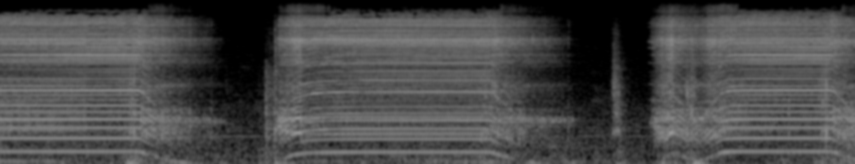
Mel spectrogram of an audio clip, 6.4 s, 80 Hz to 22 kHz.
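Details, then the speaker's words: HBX Rampage 1/18 4WD brushed RC monster truck after debris blown out with compressed air and a few drops of oil in the motor: steady high whine in short smooth bursts; sounds much better. "I threw a couple drops of oil uh down into the motor blew everything out and the motor sounds quite a bit"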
